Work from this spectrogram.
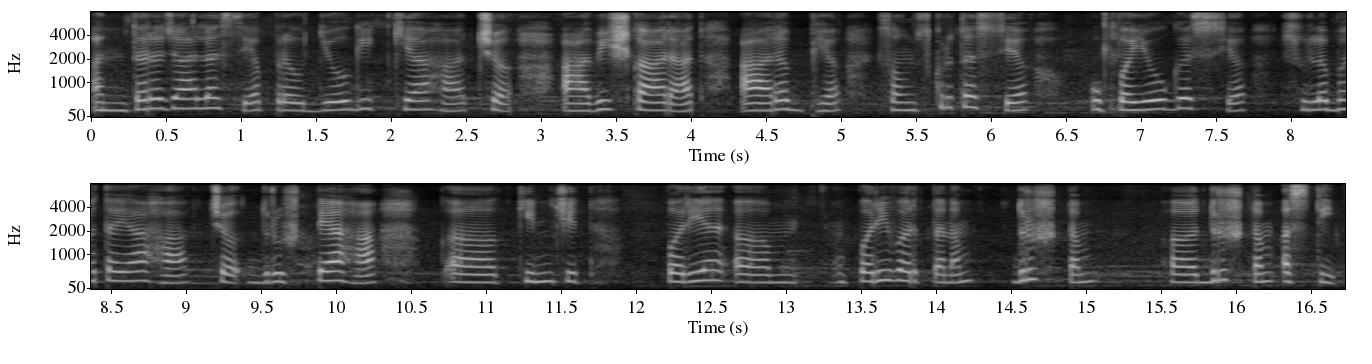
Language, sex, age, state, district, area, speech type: Sanskrit, female, 18-30, Maharashtra, Nagpur, urban, spontaneous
